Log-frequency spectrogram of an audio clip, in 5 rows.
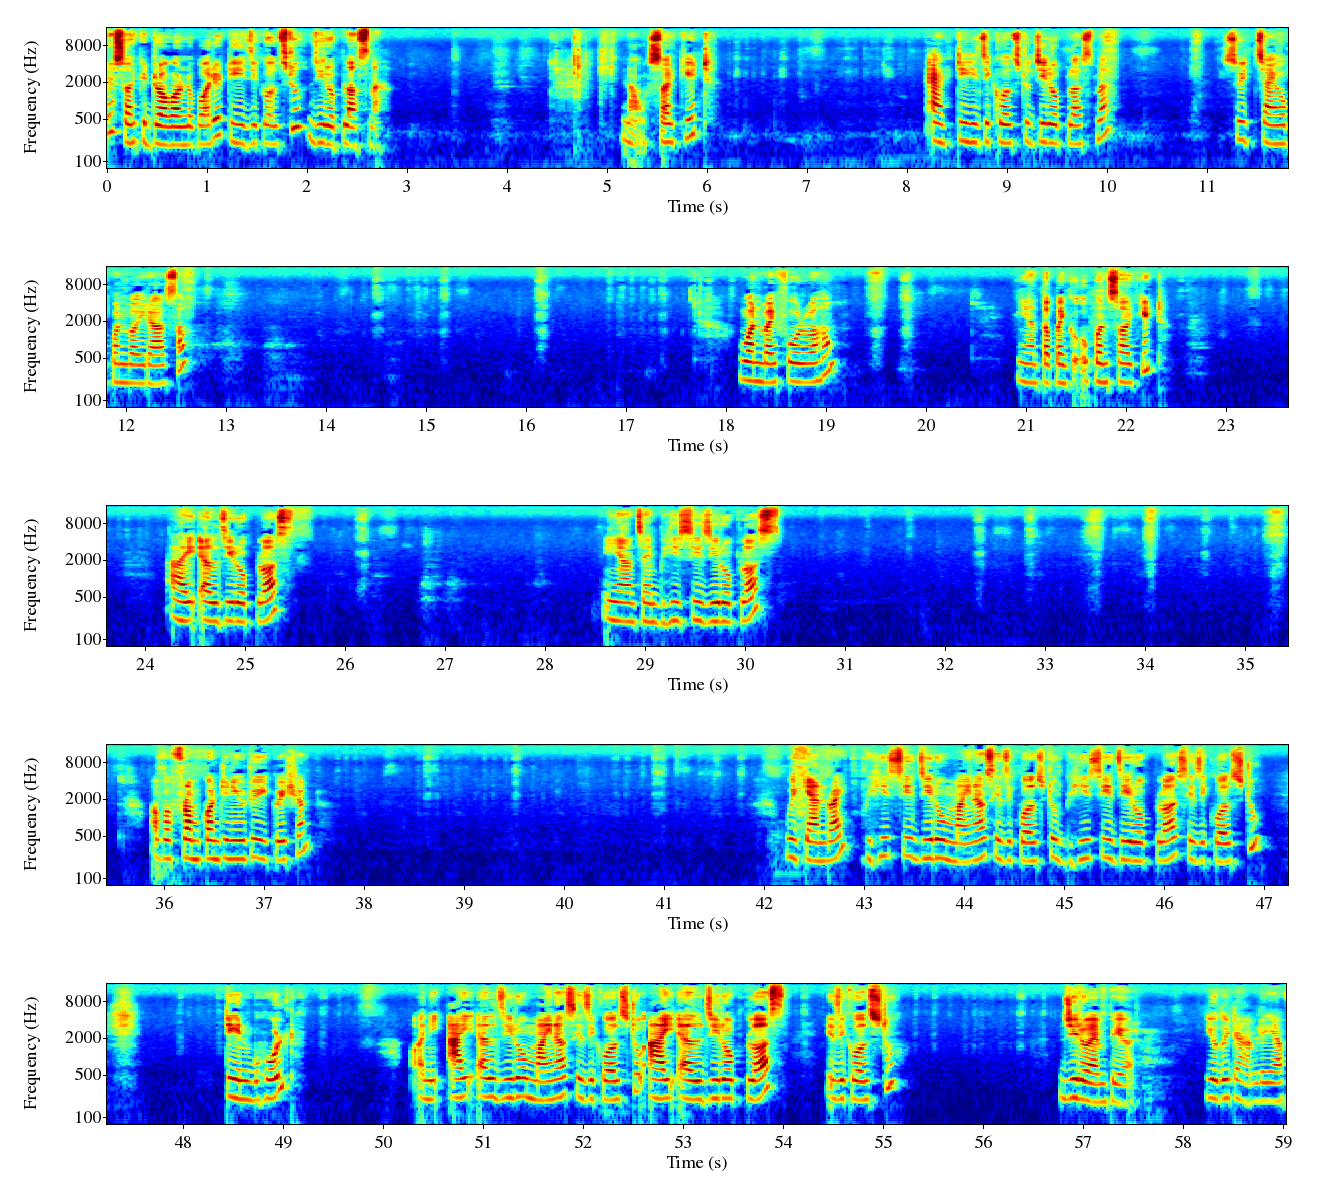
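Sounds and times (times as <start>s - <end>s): pen scratching on paper: 4.9s - 13.2s, 13.9s - 26.8s, 31.2s - 46.7s, 47.4s - 58.8s.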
